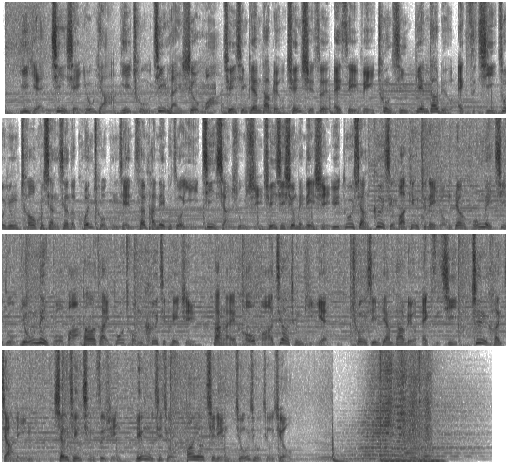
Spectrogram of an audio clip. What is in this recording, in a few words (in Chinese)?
男,广告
